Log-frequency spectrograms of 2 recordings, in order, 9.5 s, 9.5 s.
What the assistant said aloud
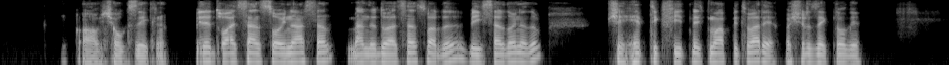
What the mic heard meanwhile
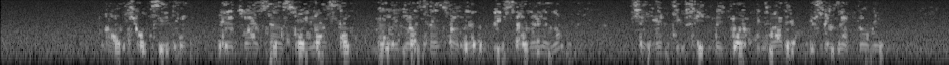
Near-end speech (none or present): none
